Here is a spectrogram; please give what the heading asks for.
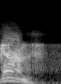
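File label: "guns", English; Ka-50; Weapon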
